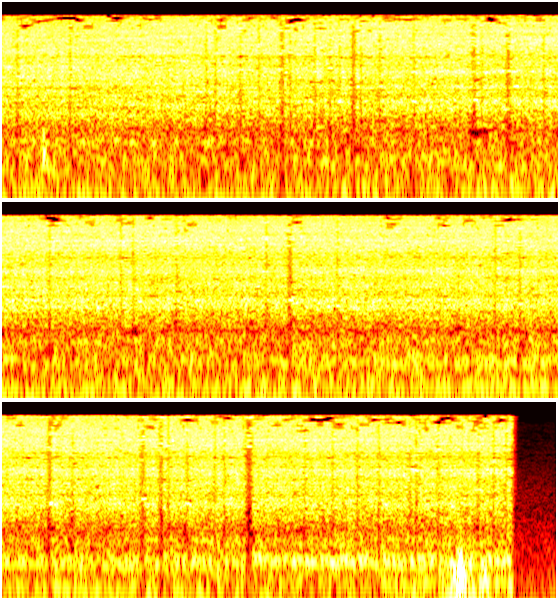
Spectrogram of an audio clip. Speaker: so that's the type of noise and uh visualization you can you can hear once once you dig that up and and uh obviously you can understand why uh these sensitive devices could can hear that um traveling down the pipes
